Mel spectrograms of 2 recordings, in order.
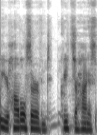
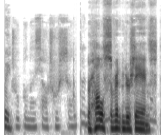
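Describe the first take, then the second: First: A lightly hammed-up humble servant greeting; mock courtly bow. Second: Slow, drawn-out fake-humble reply; slow mock humility. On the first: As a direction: play it as an overly polite court formula. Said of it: "doing the whole ... bit". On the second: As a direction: stretch it out with sly politeness. Feigned humility to the prince.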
